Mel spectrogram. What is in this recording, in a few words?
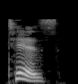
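"'tis", British English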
